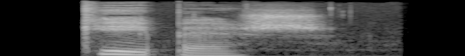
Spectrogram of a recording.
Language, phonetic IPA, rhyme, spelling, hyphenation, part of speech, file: Hungarian, [ˈkeːpɛʃ], -ɛʃ, képes, ké‧pes, adjective, Hu-képes.ogg
- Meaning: 1. formed, shaped 2. similar 3. figurative, metaphorical (usually with beszéd) 4. pictured, illustrated (decorated with pictures, such as a book, magazine, postcard, presentation, news report, etc.)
